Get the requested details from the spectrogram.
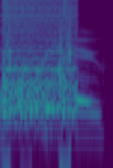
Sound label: digital data glitch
